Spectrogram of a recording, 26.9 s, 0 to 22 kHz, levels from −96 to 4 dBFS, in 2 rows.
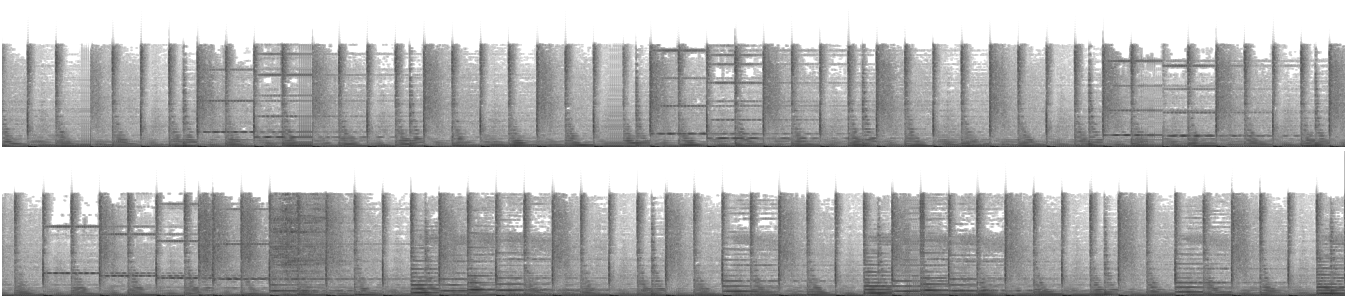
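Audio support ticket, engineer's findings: Bluetooth stutter at 0.80, 2.98, 6.08, 11.40, 19.45 and 22.48 s. Lost packets are covered by buzzy repeats of the last buffer, about 20 to 150 ms each, fitting roughly 21 ms packets.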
